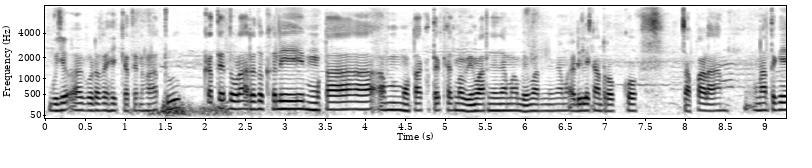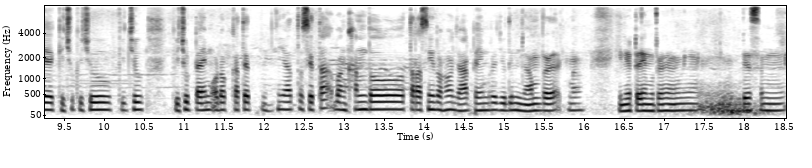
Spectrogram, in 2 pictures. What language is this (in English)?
Santali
